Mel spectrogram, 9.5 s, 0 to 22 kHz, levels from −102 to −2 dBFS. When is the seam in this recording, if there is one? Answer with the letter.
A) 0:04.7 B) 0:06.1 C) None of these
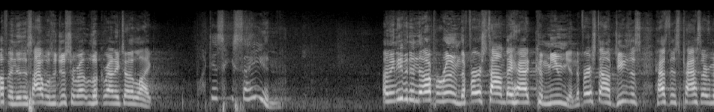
C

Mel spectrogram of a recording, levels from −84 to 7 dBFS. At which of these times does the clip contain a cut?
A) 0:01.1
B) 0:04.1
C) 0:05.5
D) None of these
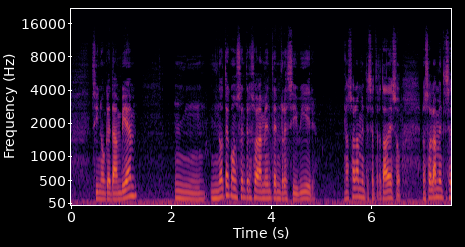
C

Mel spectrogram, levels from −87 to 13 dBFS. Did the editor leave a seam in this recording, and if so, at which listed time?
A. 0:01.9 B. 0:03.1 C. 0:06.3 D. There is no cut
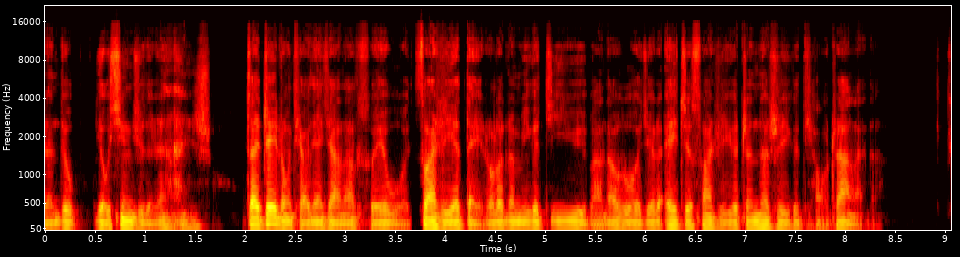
B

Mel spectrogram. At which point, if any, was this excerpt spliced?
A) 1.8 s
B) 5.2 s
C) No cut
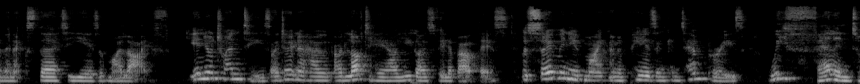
B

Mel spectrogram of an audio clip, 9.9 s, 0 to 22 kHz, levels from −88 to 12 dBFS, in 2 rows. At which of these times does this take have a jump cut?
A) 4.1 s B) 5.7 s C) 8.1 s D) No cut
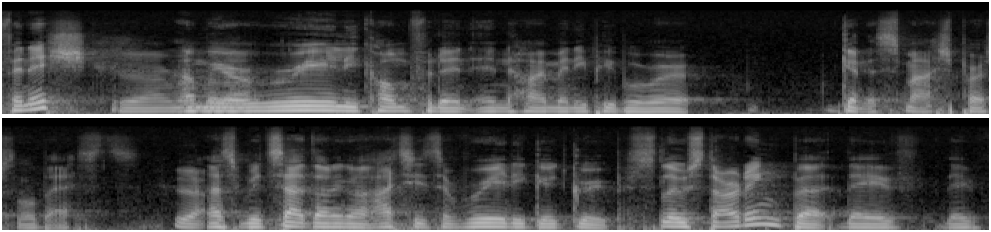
B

